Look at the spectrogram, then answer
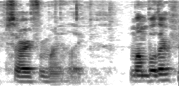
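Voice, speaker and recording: A young adult man explaining things in a casual vlog style, with careful, halting phrasing, recorded indoors at home. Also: medium pitch, fairly even intonation, vocal fry. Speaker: video creator. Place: indoors, small room at home.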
